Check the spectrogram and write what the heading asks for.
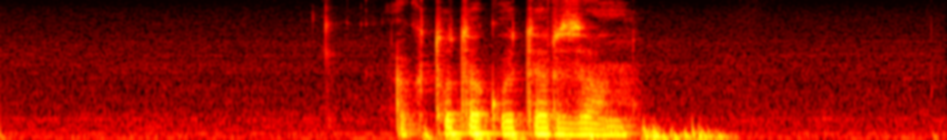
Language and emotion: Russian, neutral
